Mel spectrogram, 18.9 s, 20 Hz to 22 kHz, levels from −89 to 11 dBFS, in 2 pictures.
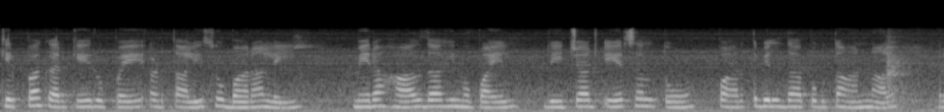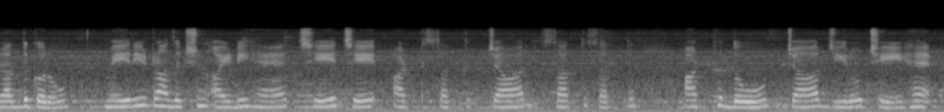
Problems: continuous background conversations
